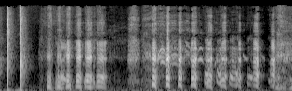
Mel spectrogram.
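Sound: hand claps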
